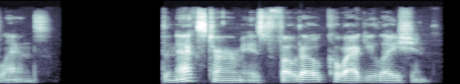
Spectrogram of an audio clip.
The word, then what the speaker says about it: photocoagulation: would mean something is clotting in this case photocoagulation is a treatment for wet macular degeneration that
